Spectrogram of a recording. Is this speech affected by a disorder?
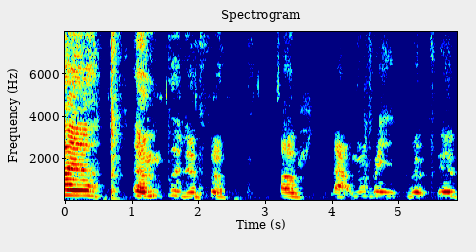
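Yes: cerebral palsy.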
